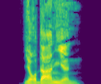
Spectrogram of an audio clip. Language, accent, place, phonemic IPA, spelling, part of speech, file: German, Germany, Berlin, /jɔʁˈdaːniən/, Jordanien, proper noun, De-Jordanien.ogg
- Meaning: Jordan (a country in West Asia in the Middle East)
